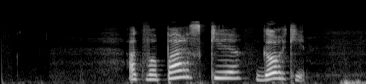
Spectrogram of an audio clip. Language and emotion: Russian, positive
